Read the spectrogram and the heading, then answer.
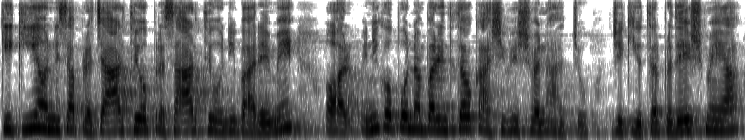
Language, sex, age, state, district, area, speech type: Sindhi, female, 45-60, Uttar Pradesh, Lucknow, urban, spontaneous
